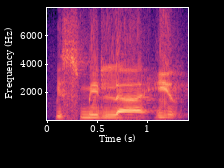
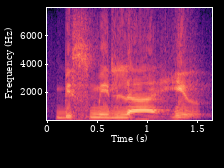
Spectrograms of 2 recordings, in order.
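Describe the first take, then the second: Both takes have the same delivery.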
